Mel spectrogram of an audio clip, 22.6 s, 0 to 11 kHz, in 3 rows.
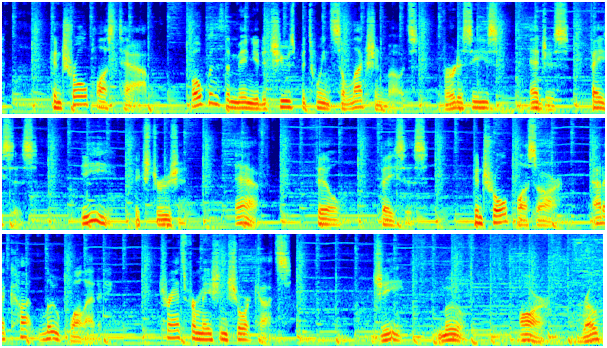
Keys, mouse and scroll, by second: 1.2 Tab, 3.2 click, 3.9 right click, 4.7 e, 7.8-10.2 shift+middle drag, 10.2 x, 13.5 click, 14.3 right click, 15.4 f, 16.5-19.2 shift+middle drag.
